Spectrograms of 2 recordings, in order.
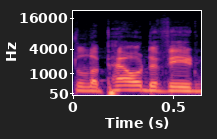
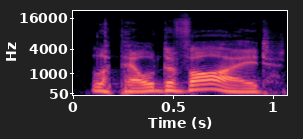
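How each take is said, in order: First: The ending is said the French way, 'du vide'. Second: The ending sounds like the English word 'divide'. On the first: The speaker calls it right. "Nah, mm. It's Lapel de Vide" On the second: The speaker calls it wrong. "I've had so many"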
